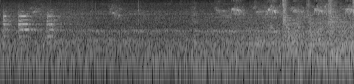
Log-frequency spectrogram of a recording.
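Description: Light-rail train car running, heard from inside the car: a steady rumble and rail noise, with a brief repeated chime at the start.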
